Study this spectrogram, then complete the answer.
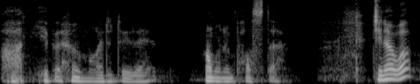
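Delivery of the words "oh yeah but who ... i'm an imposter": soft, lower inner voice of doubt; quiet self-doubt. Retold or imitated. Listener imagining their own doubt, soft and low. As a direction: mutter it to yourself, deflated. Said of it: "and then thought".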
